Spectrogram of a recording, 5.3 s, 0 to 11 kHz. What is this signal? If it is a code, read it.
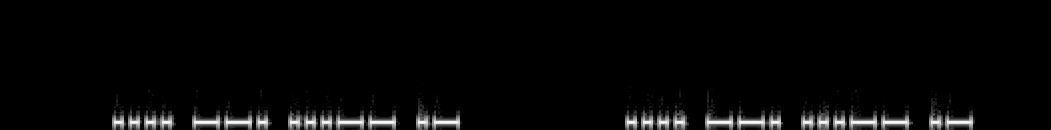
Morse code, heard as a keyed tone, about 30 wpm, 700 Hz. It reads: HG3A HG3A
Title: DXCC-100 Call Signs - 4 Characters - Repeated 3x - 30wpm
